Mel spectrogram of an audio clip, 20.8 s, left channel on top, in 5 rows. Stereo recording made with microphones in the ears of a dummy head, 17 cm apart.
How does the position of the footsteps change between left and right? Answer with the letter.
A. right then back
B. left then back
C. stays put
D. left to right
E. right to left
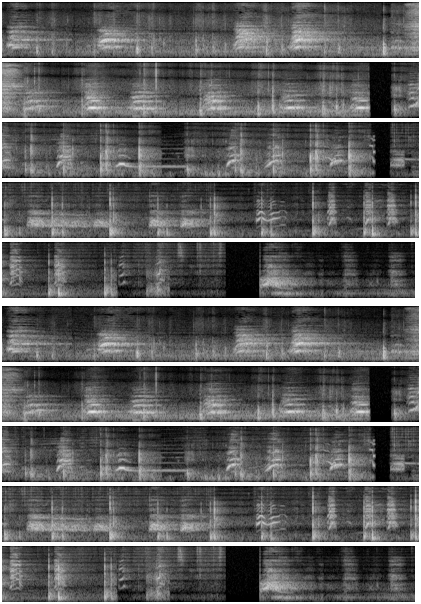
D.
